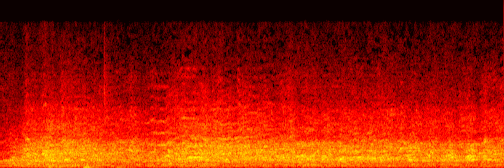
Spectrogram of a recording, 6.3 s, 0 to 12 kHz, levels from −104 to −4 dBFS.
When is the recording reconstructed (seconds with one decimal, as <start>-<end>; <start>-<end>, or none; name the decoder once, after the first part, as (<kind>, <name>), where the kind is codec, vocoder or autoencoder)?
0.0-6.3 (vocoder, Vocos)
